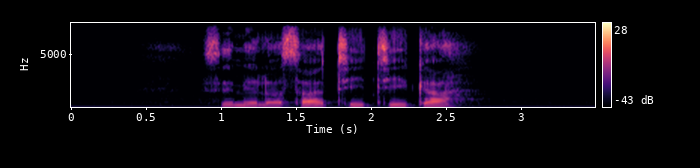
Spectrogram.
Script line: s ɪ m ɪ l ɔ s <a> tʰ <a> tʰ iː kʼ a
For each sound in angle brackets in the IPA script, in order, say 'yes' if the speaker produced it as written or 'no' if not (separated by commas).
yes, no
